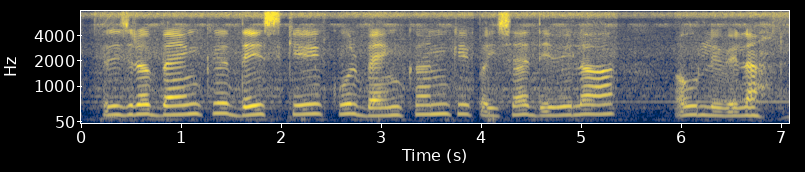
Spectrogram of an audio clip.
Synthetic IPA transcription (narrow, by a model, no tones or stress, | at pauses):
ɾɪd͡ʒɾəbɛ̃ːŋkd̪eːskekʊlbɛ̃ːŋkənkepəɪsad̪eːʋela | ɔːɾleʋeːla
